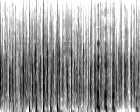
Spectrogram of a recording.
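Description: A short burst of clapping from a small group welcoming a guest, the owner of Empire State Smoke Shop, quick irregular claps, with a voice talking over the applause partway through.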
